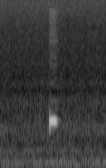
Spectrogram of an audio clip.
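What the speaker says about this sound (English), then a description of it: "Please start speaking after the beep." A single short electronic beep from a Vauxhall Ampera electric car's voice-control system sounds once, clear and isolated against faint cabin hum.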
